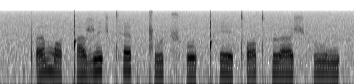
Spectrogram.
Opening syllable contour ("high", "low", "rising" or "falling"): rising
